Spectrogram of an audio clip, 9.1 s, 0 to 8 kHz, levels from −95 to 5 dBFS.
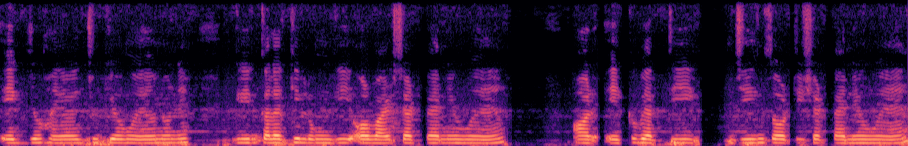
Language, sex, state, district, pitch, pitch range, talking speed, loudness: Hindi, female, Jharkhand, Jamtara, 195 Hz, 190-205 Hz, 180 wpm, -18 LUFS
